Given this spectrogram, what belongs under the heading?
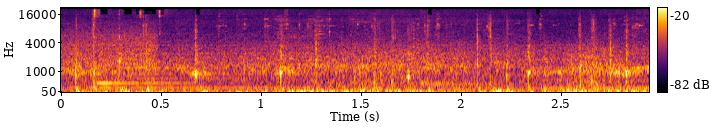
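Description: Roach, the horse in The Witcher 3 video game, gallops in a steady clip-clop of hooves over a continuous game soundscape, with a faint neigh, all at moderate level and without talk.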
